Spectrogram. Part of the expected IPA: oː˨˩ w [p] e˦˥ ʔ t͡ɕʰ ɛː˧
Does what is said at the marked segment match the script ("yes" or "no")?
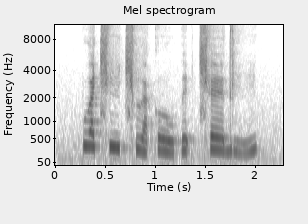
yes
